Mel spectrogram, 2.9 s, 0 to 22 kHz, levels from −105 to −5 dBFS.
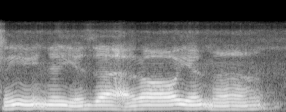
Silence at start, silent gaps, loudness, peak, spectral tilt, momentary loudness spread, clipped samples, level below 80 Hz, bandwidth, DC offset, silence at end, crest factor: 0 s; none; -14 LUFS; 0 dBFS; -7 dB/octave; 5 LU; under 0.1%; -56 dBFS; 7.6 kHz; under 0.1%; 0.05 s; 12 dB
